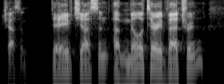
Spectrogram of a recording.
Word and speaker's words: Chesson: Do you pronounce it Chesson? That's correct. Yep. Chesson.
